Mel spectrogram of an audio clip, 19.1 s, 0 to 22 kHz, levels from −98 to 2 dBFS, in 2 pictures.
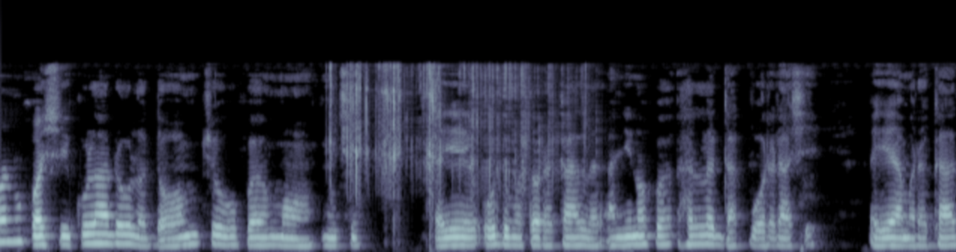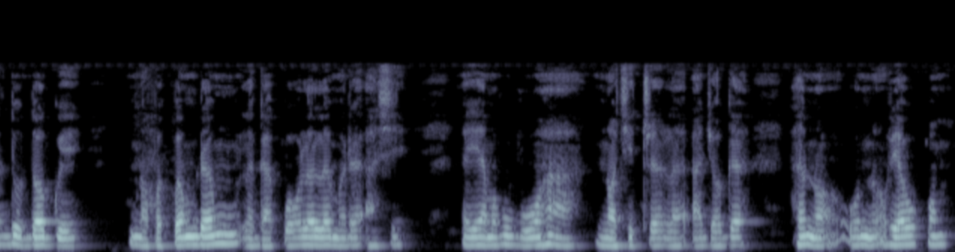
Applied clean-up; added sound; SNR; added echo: classical method log-MMSE.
